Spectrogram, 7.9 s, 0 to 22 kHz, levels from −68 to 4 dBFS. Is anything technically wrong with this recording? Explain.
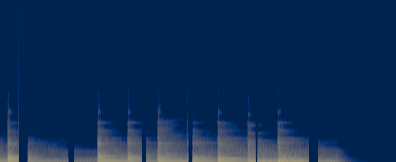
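Yes, the audio has six blocks of digital silence, at 0.37, 1.36, 2.83, 3.76, 5.11 and 6.18 s, lasting 186, 122, 93, 93, 46 and 186 ms. The output buffer likely went unfilled, which fits whole buffers of 2048 to 8192 samples, so the sound drops abruptly to silence, leaving short holes.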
